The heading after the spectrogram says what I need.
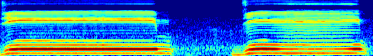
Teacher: اب یہ ناک میں آواز جا رہی ہے، تو یہ ناک میں آواز نہیں جانی چاہیے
